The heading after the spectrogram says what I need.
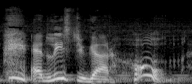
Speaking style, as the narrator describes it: Sienna said, laughing

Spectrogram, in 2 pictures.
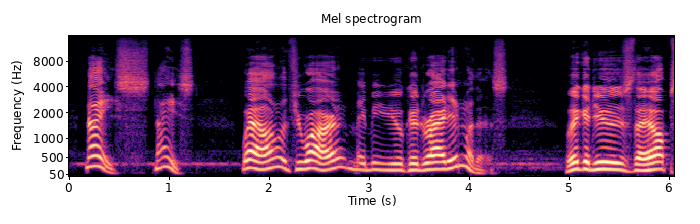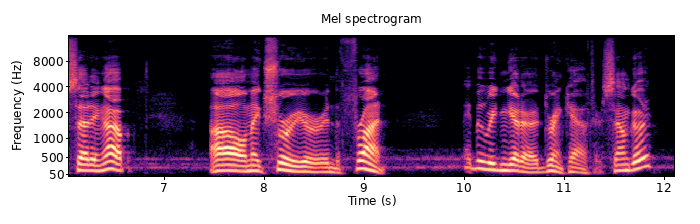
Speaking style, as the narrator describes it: Her words slurred together a little bit

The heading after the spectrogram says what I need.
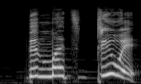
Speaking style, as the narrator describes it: exclaimed Ivy

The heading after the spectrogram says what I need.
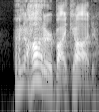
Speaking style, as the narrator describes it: exclaimed in the same breath, laughing

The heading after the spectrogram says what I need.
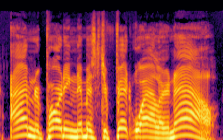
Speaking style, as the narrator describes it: shouted

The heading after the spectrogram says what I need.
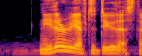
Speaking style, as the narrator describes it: Thursday said

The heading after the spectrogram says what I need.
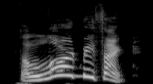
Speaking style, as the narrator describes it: cried the old woman

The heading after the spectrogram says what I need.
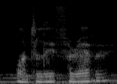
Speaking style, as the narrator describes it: she murmured, with a wide grin

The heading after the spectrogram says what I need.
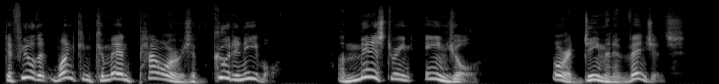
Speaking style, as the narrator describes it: he cried

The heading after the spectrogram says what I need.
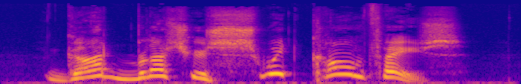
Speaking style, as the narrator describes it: cried with an hysterical sob

